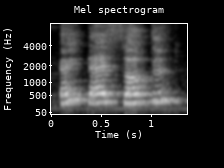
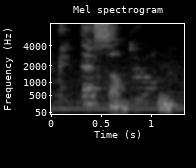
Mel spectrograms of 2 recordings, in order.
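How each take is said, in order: First: Said in the usual way. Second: Unvoiced hush of wonder; lowered preaching whisper. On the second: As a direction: whisper it to the congregation. Preacher whispers then shouts phrase.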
